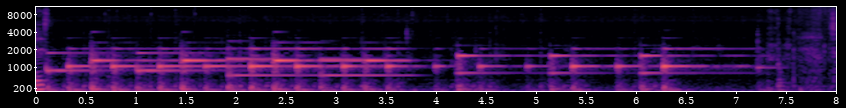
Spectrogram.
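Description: Digital piano playing a short repeating figure of single high notes, about three a second, in two phrases with a brief break about four seconds in; the notes trail off near the end.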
